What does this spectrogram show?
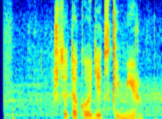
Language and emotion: Russian, neutral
